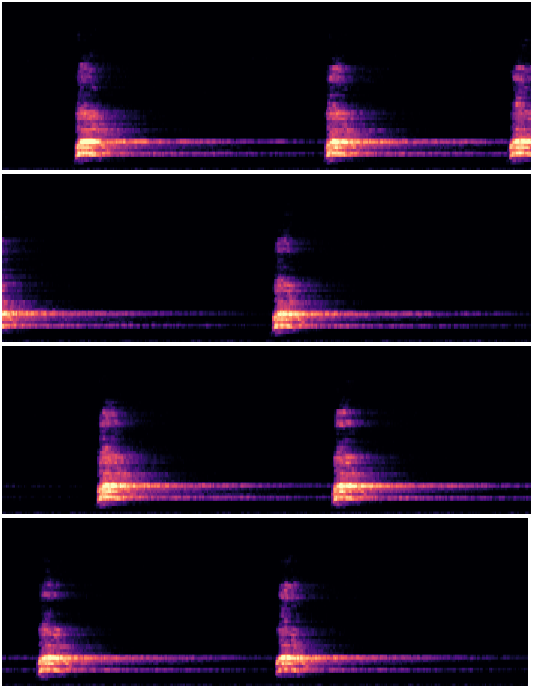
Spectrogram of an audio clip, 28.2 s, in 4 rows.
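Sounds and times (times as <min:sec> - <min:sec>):
red fox screaming in winter in a European mountain forest: 0:01.0 - 0:02.0, 0:04.3 - 0:05.3, 0:06.8 - 0:07.9, 0:10.7 - 0:11.5, 0:15.4 - 0:16.9, 0:18.5 - 0:19.9, 0:21.6 - 0:22.8, 0:24.8 - 0:26.2.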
